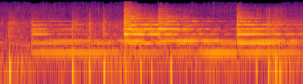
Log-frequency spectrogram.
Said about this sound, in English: A Confederate volunteer remembered hearing the church bells in town ringing for an afternoon service as the battle got underway.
